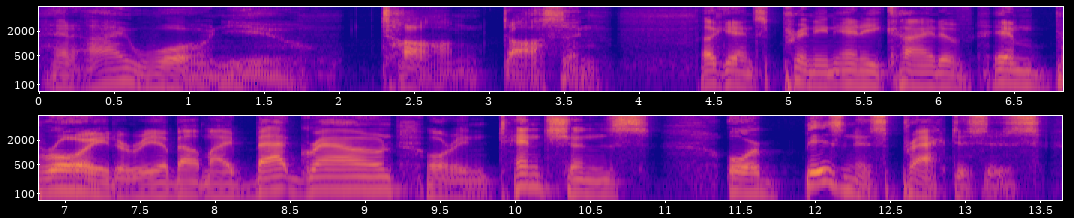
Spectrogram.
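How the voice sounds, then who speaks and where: A condescending, scheming businessman of 1916 in an audio drama. His very low voice is slow and deliberate, sweeping up and down as he delivers smooth, ornate threats. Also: sing-song, heavily acted. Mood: scornful, threatening. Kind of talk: period audio drama acting.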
